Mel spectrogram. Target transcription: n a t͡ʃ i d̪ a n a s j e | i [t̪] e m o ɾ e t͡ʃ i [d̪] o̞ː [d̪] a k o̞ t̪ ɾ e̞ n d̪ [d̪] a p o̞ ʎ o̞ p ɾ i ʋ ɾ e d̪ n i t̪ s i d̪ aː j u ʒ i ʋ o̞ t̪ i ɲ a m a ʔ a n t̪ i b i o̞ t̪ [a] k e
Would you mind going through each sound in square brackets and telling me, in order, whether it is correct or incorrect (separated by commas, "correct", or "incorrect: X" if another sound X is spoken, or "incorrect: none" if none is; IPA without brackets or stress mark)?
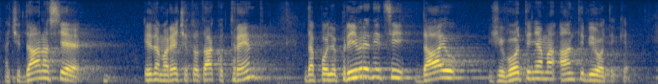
incorrect: d̪, incorrect: t̪, incorrect: t̪, correct, incorrect: i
